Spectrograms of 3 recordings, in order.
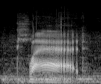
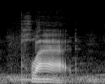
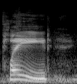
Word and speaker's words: plaid: We use a short a sound like black cat. Plaid. So, the spelling does not match the pronunciation. Remember, use the short a sound, not played. It's pronounced plaid.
